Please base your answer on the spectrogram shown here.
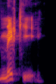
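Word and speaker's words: Makee: also best revelation of last week's episode it's mickey not mache anything it's mickey mouse that's her name that's how you pronounce it apparently okay here we go i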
